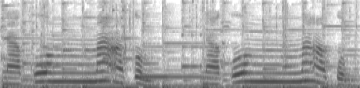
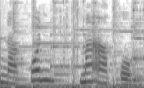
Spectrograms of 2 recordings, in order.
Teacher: dia bacaan Idgham Bighunnah dileburkan kepada huruf yang sesudahnya seolah-olah huruf sesudahnya itu bertasydid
